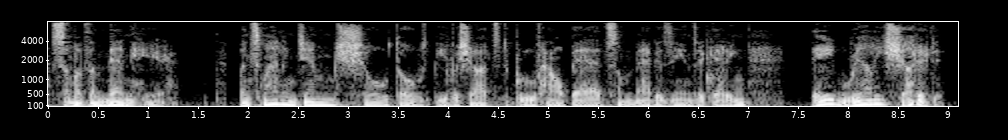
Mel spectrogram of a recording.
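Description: A man's voice: a bass voice, big pitch swings, unhurried, lo-fi sound, a little hiss or hum, voice pushed down, heavily acted. A man playing a naive, prudish Southern American delegate in an audiobook, folksy and earnest. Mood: earnest realization.

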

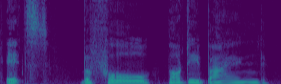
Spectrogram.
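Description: Man voicing an anxious, high-pitched schoolgirl. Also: big pitch swings, measured pace, a little mellow, dry recording, studio quality. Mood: miserable apology. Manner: emphatic, pleading. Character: earnest, anxious, bossy young schoolgirl.

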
